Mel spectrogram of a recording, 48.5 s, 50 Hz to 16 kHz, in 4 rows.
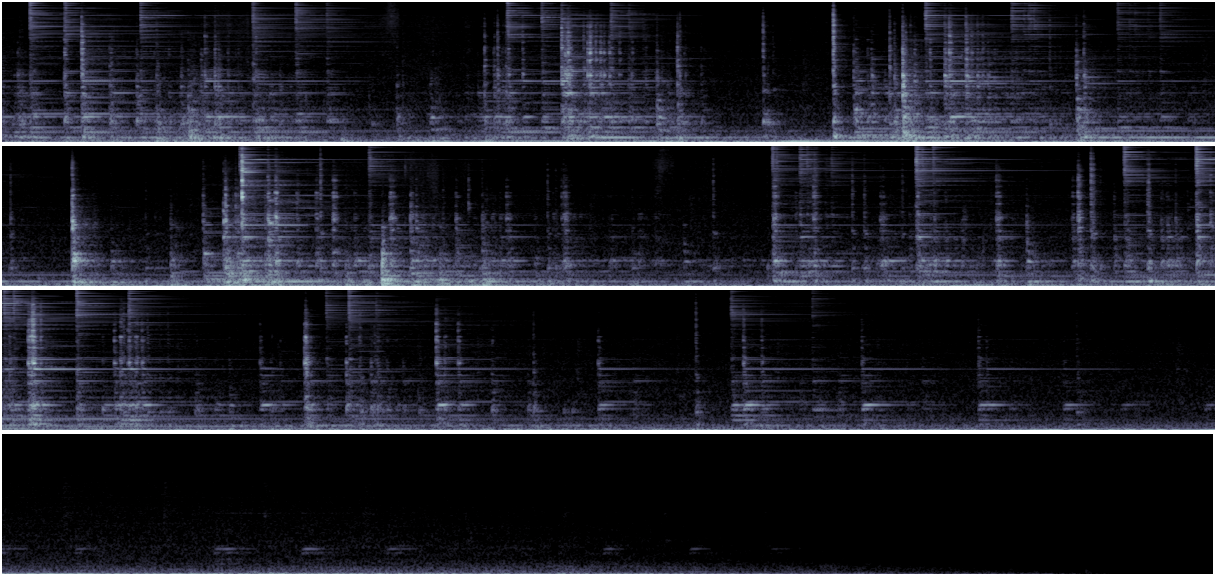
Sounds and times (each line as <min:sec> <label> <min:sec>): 0:00.0 coathangers inside this nice creaky old wardrobe 0:35.6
